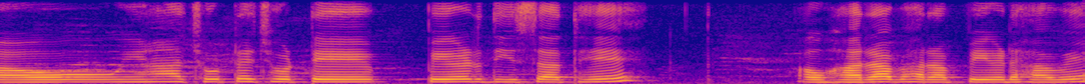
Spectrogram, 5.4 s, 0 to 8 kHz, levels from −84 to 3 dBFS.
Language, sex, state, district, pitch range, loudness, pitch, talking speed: Chhattisgarhi, female, Chhattisgarh, Raigarh, 225-245 Hz, -17 LUFS, 235 Hz, 110 wpm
